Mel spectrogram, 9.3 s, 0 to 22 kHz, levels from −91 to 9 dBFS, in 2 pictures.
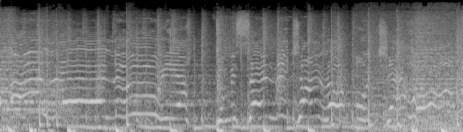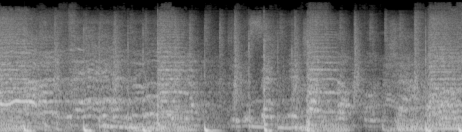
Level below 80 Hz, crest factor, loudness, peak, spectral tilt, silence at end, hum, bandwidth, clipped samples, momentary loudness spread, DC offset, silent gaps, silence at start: -22 dBFS; 14 dB; -14 LUFS; 0 dBFS; -4 dB/octave; 0 s; none; 19.5 kHz; under 0.1%; 6 LU; under 0.1%; none; 0 s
